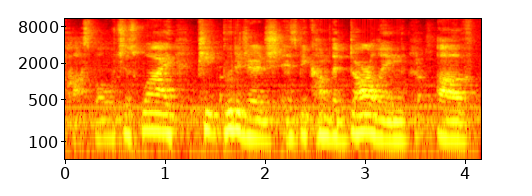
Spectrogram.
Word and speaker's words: Buttigieg: It's Buttigieg, and it's Buttigieg.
